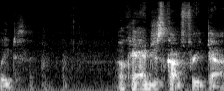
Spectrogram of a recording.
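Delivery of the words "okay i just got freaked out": ordinary delivery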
